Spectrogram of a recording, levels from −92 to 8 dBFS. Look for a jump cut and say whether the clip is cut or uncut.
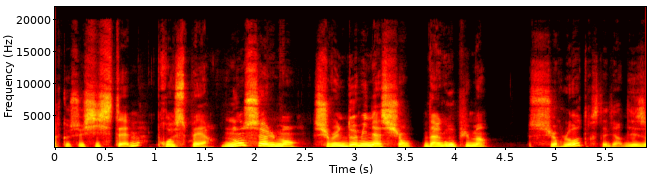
cut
